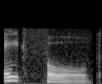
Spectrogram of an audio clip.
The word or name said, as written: eightfold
